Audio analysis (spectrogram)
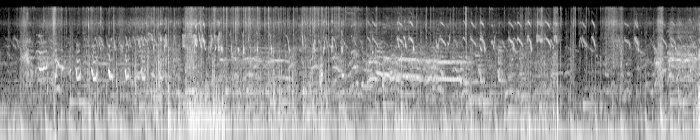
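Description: Backyard chickens in a rural Philippine farm, including week-old chicks, cluck and chirp in a busy overlapping chorus with occasional louder calls and a crow, close by and continuous.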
